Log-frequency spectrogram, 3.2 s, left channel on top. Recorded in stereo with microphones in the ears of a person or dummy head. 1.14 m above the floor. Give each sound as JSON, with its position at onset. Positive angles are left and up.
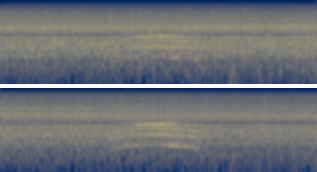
{"t": 1.1, "sound": "a cat meowing", "side_deg": -25, "distance_m": 0.5}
